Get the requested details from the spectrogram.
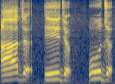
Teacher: জিমটা একটু ধাক্কা দিয়ে পড়বো কারণ জিমটা হচ্ছে কলকলার হরফ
